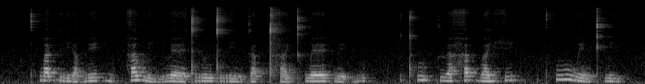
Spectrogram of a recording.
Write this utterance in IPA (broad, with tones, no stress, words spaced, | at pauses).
kʰwa˦˥k̚ ri˨˩a̯beː˦˥k̚ bu˨˩k̚ha˥˩wliː˩˦ lɛː˨˩tru˧n tri˨˩nka˨˩p̚ tʰa˩˦jkʰwɛː˦˥kwe˨˩ʔbu˦˥k̚ | tʰu˥˩ʔkɯ˧a̯ ha˥˩p̚ba˧jhi˥˩t̚ | pʰuː˥˩we˨˩n kʰli˨˩t̚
